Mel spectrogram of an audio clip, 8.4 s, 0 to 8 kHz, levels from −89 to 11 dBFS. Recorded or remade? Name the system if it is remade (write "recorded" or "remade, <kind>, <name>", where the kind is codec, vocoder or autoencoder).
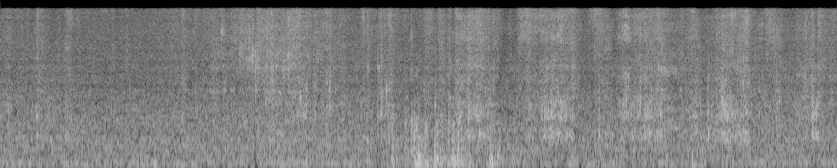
remade, autoencoder, DAC-VAE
